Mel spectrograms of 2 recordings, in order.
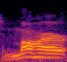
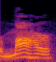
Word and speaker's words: mohar: And as I noted when we introduced the Masechta, to this day, the Muslim world has a marriage payment that is either pronounced mohar or mahar, and seems to fit this model as well.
